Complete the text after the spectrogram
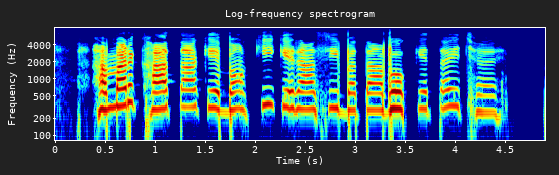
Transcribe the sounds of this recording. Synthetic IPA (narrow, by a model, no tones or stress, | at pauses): həməɾkʰat̪ãkebə̃kikeɾasibət̪aboket̪əjt͡ʃʰɛ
